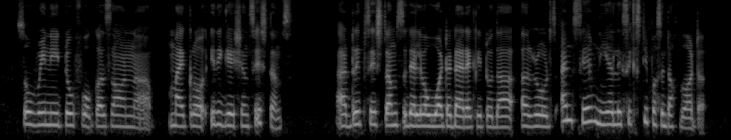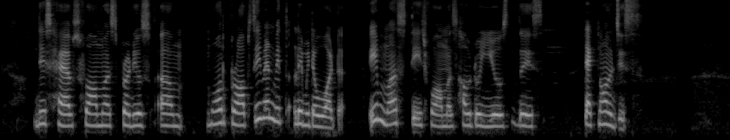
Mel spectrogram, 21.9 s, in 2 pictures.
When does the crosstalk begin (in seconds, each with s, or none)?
none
